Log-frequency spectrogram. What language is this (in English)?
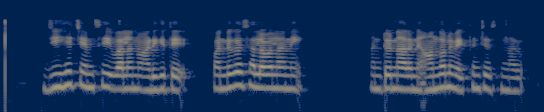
Telugu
